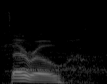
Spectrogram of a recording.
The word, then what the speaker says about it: Farrow: Farrow, like the Pharaoh, just not spelled the same.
